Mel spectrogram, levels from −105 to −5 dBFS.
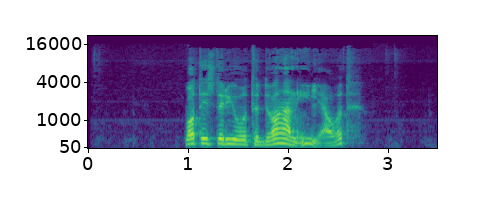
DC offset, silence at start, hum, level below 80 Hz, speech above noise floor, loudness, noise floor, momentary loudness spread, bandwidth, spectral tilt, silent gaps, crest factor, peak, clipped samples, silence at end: under 0.1%; 1 s; none; -62 dBFS; 51 dB; -24 LUFS; -74 dBFS; 10 LU; 14 kHz; -7 dB/octave; none; 20 dB; -6 dBFS; under 0.1%; 0.8 s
